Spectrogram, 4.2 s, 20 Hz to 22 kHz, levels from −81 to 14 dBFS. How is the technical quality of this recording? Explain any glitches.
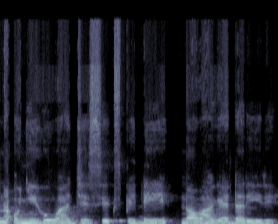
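No glitches are audible anywhere in the recording, so there is nothing to explain.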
